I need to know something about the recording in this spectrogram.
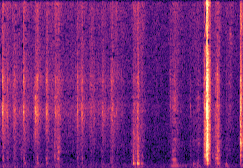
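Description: Faint whiteboard eraser wiping across the board in quick, rapid strokes, then a light knock about two-thirds through and another near the end.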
